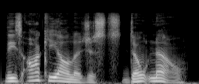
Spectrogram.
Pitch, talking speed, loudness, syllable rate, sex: 130 Hz, 120 wpm, -18 LUFS, 4.5 syllables/s, male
